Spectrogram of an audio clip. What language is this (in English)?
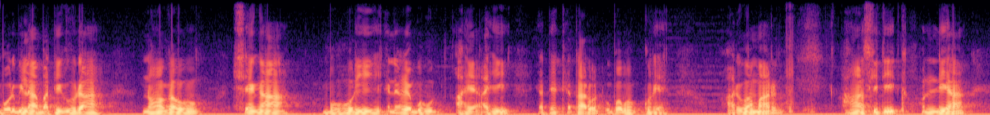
Assamese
